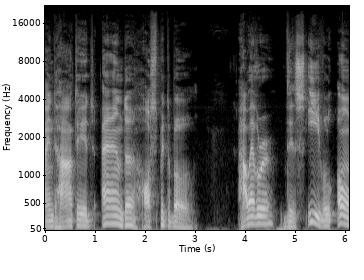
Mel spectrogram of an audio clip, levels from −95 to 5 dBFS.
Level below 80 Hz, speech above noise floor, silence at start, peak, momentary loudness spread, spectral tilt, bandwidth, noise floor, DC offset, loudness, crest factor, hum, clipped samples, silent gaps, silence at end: -40 dBFS; 35 dB; 0 s; -4 dBFS; 9 LU; -4.5 dB/octave; 18.5 kHz; -56 dBFS; under 0.1%; -21 LUFS; 18 dB; none; under 0.1%; none; 0 s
